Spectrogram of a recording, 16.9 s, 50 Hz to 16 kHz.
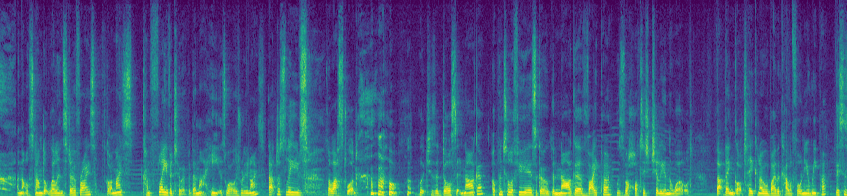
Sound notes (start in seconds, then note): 7.1 laugh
